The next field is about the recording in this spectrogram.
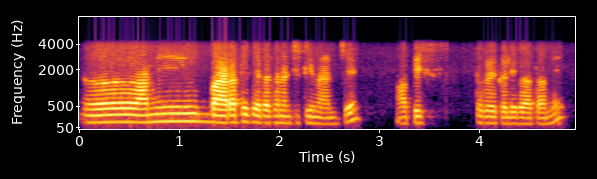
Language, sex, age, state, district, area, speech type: Marathi, male, 18-30, Maharashtra, Sangli, urban, conversation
